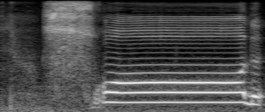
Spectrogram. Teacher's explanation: سیٹی کی آواز بھی پیدا کریں گے اور اس کو موٹا بھی کریں گے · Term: حروف صفیریہ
